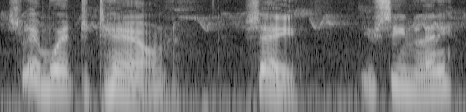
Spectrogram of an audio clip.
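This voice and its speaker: A man voicing a hesitant, embarrassed old ranch hand in a storybook, with a drawn-out, tentative delivery. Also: high voice, huge pitch swings, voice pushed up, full character voice. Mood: inquiring.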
